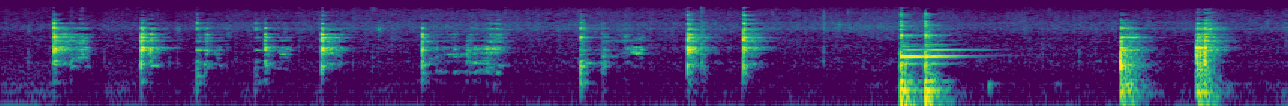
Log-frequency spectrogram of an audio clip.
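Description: Minced garlic and half an onion cooking in a pan, a soft sizzle under repeated sharp scraping and clinking strokes of a utensil stirring, close and fairly loud, with no talk.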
